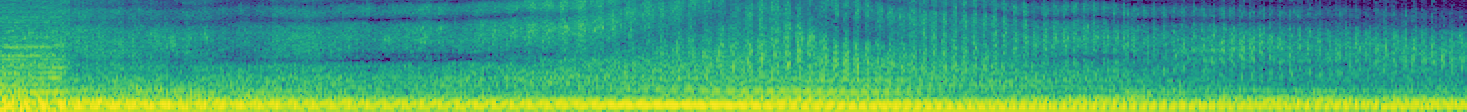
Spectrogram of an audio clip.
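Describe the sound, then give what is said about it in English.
A small propeller plane drones steadily overhead, its buzzing engine tone loud and continuous, swelling and shifting in pitch as it passes by, with no voices present. “A small plane passed overhead.”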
